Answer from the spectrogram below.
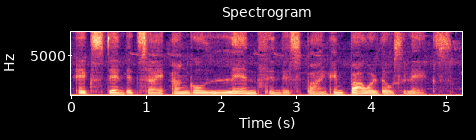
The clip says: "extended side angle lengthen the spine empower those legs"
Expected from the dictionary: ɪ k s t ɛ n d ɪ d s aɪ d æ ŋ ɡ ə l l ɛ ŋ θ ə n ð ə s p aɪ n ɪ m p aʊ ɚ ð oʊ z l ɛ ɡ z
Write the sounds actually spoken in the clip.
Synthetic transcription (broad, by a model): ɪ k s t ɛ n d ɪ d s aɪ ɑ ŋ ɡ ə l l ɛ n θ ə n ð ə s p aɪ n ɪ m p aʊ ɚ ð oʊ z l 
